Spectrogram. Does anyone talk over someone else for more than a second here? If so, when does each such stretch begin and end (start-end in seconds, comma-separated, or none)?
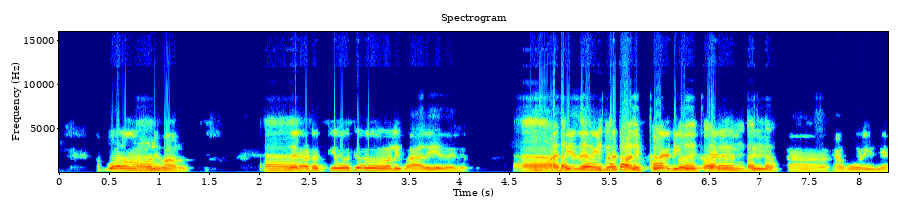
4.7-7.1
